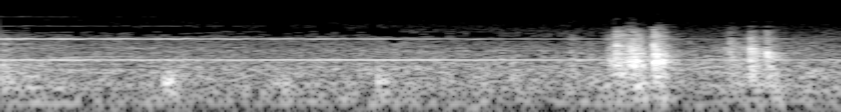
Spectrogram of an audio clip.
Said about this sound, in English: Listen, the doorbell is ringing.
